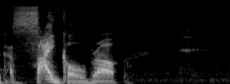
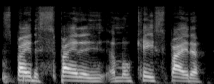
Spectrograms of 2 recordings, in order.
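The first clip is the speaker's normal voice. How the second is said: higher, loud mock taunt; higher, louder hammed-up gangster taunt; 7 semitones higher, 7 dB louder than usual. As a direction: call to Spider, loud and pitched up. Quoting gangster mocking Spider.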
